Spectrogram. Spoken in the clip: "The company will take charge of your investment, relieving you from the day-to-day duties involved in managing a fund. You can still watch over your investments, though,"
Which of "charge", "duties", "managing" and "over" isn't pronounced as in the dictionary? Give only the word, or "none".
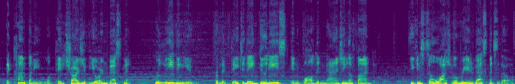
none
